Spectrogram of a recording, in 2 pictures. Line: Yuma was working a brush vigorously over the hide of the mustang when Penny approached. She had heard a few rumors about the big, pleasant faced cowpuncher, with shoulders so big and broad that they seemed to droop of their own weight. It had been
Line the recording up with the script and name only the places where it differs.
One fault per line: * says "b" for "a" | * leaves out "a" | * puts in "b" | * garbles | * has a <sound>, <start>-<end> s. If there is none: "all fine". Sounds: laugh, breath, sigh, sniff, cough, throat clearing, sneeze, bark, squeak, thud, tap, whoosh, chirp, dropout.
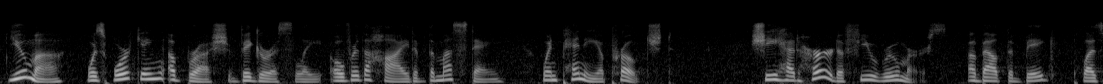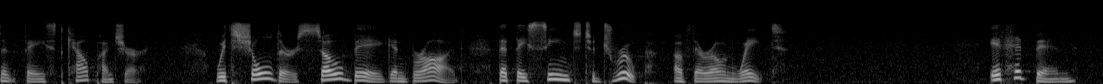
all fine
